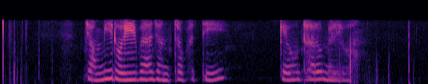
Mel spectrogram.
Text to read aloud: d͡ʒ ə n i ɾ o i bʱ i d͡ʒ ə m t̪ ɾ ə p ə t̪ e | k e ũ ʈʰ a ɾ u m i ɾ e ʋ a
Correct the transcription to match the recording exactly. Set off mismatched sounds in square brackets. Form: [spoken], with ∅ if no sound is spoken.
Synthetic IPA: d͡ʒ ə [m] i ɾ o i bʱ [a] d͡ʒ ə [n] t̪ ɾ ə p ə t̪ [i] | k e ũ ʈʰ a ɾ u m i [ɭ] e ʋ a

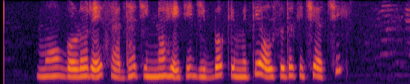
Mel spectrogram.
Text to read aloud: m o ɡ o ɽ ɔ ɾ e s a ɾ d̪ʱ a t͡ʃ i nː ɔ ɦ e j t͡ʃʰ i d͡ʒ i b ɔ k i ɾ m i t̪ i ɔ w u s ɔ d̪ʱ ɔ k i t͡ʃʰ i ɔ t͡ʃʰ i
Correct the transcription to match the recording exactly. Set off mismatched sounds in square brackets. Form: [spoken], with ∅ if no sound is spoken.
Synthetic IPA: m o ɡ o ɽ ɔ ɾ e s a [∅] d̪ʱ a t͡ʃ i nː ɔ ɦ e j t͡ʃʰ i d͡ʒ i b ɔ k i [∅] m i t̪ i ɔ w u s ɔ d̪ʱ ɔ k i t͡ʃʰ i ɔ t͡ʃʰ i

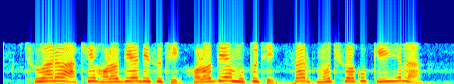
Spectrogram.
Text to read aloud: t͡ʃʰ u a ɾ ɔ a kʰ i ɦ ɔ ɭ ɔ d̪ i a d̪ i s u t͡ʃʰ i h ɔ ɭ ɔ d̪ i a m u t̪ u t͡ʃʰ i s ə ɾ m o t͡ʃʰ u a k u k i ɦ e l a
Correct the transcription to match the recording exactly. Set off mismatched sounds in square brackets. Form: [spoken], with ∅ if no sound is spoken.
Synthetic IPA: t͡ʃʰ u a ɾ ɔ a kʰ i ɦ ɔ ɭ ɔ d̪ i a d̪ i s u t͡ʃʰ i h ɔ ɭ ɔ d̪ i a m u t̪ u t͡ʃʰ i s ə ɾ m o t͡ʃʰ u a k u k i ɦ e l a

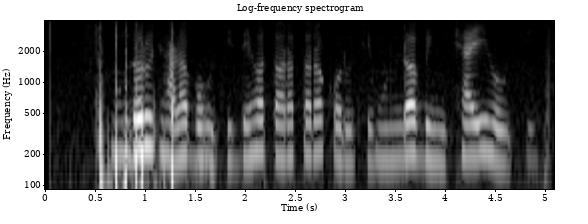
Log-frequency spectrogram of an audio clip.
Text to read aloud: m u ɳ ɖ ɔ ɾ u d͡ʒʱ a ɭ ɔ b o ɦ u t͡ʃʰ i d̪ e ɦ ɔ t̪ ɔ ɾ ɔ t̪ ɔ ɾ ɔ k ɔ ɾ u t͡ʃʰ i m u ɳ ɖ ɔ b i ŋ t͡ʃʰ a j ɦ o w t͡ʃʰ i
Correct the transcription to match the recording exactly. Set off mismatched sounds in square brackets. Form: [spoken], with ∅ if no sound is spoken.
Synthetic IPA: m u ɳ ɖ ɔ ɾ u d͡ʒʱ a ɭ ɔ b o ɦ u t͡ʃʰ i d̪ e ɦ ɔ t̪ ɔ ɾ ɔ t̪ ɔ ɾ ɔ k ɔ ɾ u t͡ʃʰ i m u ɳ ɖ ɔ b i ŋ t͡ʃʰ a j ɦ o w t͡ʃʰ i

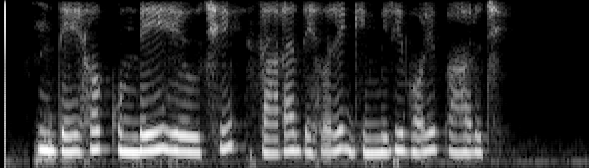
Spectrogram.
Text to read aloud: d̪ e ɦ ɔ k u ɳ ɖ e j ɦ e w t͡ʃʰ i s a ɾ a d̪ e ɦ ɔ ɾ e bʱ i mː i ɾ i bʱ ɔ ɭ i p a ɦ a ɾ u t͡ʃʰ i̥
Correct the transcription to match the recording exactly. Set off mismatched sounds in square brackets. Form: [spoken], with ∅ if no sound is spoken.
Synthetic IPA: d̪ e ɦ ɔ k u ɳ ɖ e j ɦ e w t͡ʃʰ i s a ɾ a d̪ e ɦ ɔ ɾ e [ɡʱ] i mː i ɾ i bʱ ɔ ɭ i p a ɦ a ɾ u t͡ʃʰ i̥

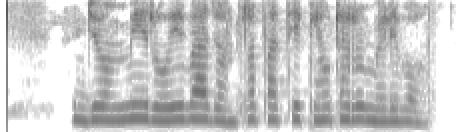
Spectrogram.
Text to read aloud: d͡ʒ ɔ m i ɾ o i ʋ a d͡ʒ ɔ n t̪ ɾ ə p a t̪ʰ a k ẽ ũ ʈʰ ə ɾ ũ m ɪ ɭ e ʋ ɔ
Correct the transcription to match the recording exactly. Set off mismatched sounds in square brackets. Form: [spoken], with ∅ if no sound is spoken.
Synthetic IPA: d͡ʒ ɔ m i ɾ o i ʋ a d͡ʒ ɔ n t̪ ɾ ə p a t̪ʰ [i] k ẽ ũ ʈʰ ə ɾ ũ m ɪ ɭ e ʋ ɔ

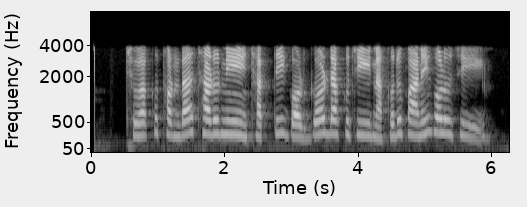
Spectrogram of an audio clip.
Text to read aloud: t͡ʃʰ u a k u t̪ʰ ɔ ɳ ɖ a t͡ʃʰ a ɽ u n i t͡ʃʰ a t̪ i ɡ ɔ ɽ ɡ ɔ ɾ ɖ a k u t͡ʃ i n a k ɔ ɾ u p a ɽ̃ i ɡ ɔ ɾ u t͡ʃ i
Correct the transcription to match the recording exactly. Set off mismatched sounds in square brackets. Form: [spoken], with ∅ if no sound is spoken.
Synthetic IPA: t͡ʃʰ u a k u t̪ʰ ɔ ɳ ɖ a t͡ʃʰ a ɽ u n i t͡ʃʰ a t̪ i ɡ ɔ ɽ ɡ ɔ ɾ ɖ a k u t͡ʃ i n a k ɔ ɾ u p a ɽ̃ i ɡ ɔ [ɭ] u t͡ʃ i

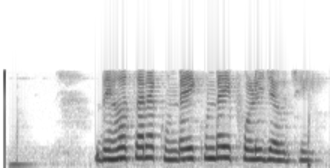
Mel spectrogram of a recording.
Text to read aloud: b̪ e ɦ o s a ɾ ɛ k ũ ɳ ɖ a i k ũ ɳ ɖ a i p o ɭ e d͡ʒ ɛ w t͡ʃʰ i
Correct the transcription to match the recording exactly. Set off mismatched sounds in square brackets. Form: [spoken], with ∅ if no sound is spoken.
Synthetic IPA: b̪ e ɦ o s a ɾ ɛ k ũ ɳ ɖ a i k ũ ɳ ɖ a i [pʰ] o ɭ [i] d͡ʒ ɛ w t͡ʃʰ i

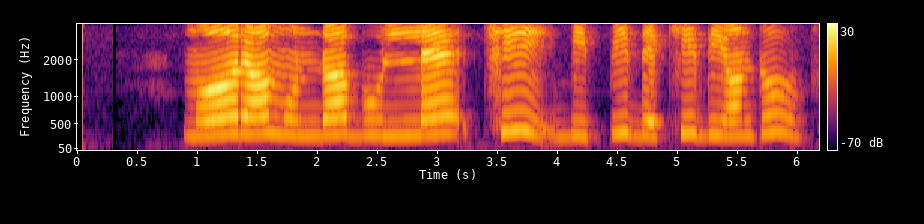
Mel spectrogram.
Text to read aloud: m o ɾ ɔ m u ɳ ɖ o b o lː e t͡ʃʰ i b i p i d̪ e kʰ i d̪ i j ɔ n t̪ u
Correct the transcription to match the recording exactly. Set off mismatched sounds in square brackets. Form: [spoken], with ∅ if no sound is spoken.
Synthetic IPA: m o ɾ ɔ m u ɳ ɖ [ɔ] b [u] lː e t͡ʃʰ i b i p i d̪ e kʰ i d̪ i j ɔ n t̪ u

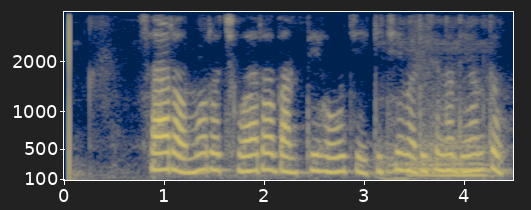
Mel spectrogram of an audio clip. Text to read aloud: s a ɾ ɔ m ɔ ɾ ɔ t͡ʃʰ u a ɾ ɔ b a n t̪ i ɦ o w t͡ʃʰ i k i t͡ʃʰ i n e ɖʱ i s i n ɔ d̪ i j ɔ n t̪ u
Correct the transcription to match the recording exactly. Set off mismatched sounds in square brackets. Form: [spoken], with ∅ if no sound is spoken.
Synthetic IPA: s a ɾ ɔ m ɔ ɾ ɔ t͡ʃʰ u a ɾ ɔ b a n t̪ i ɦ o w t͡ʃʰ i k i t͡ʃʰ i [m] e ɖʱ i s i n ɔ d̪ i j ɔ n t̪ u

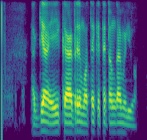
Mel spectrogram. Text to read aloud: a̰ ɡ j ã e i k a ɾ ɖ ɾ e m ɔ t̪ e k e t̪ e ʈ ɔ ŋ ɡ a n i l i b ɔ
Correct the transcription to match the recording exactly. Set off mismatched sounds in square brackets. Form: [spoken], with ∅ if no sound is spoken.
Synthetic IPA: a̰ ɡ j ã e i k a ɾ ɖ ɾ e m ɔ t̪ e k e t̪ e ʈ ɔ ŋ ɡ a [m] i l i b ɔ

